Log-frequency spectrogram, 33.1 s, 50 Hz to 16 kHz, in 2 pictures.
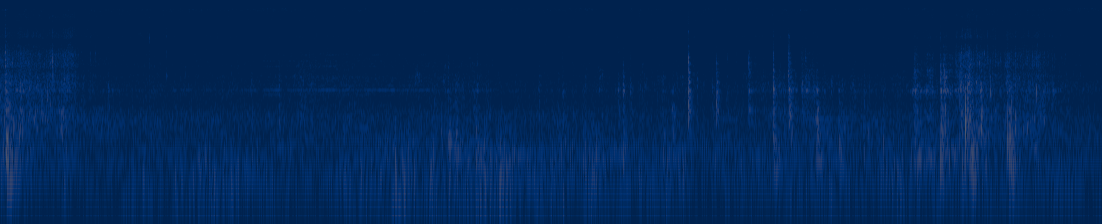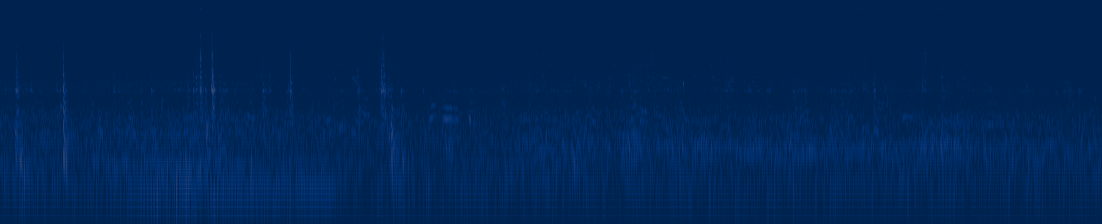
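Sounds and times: water: 0.0 - 33.0
wind: 0.0 - 33.0.

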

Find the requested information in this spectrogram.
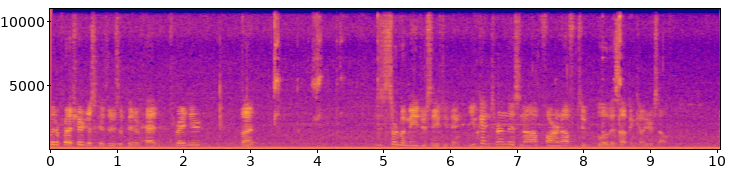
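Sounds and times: loud low machine hum: 0.0 - 10.0
faint high squeaks: 3.4 - 4.4.

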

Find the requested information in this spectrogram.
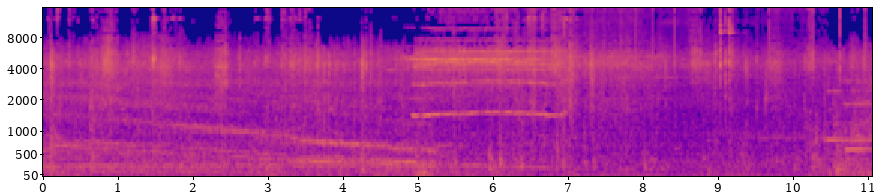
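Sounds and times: high-pitched brake squeal: 4.6 - 7.6.

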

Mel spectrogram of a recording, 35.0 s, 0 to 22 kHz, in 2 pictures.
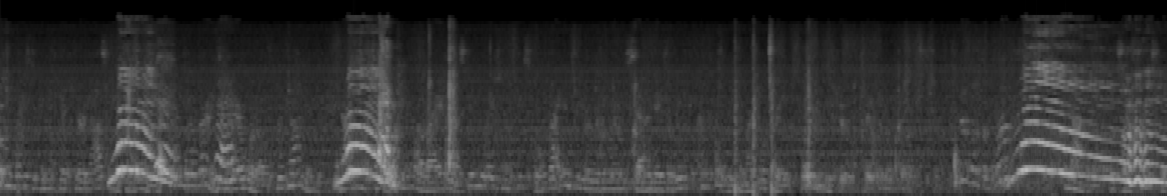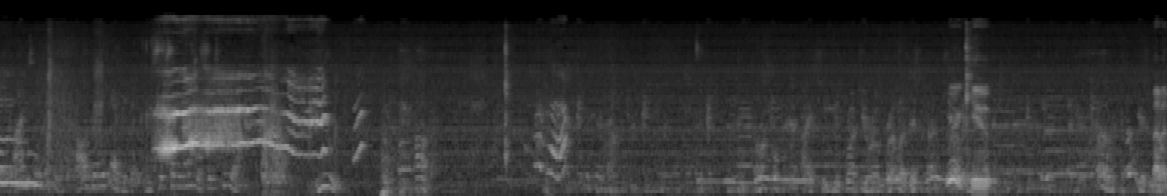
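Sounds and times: baby squealing: 19.8 - 23.0.

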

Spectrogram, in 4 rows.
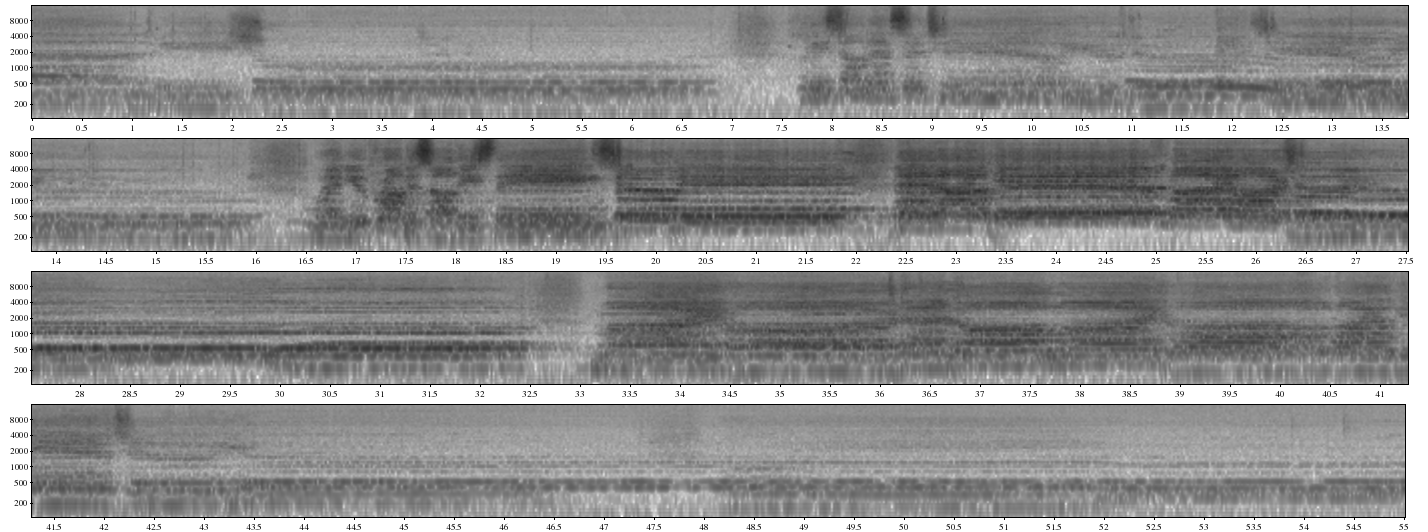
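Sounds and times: women's chorus singing a cappella: 0.0 - 55.0.

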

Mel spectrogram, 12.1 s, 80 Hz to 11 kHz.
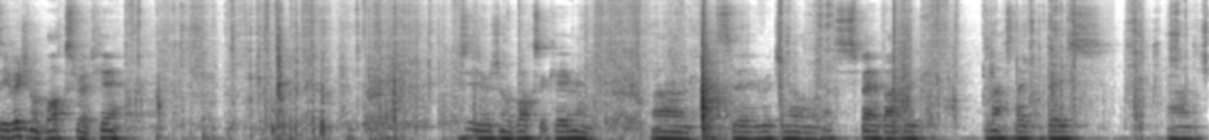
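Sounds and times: cardboard and packing rustling: 1.0 - 12.0.

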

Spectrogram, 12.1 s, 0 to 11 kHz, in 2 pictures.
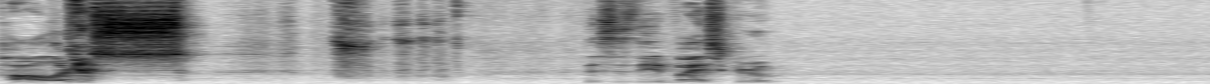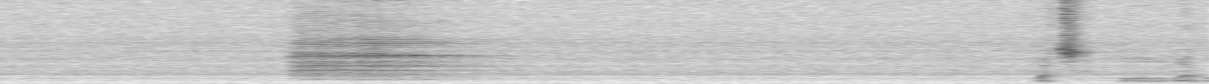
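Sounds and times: steady low hum: 0.0 - 12.0
person exhaling: 7.5 - 8.7.

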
